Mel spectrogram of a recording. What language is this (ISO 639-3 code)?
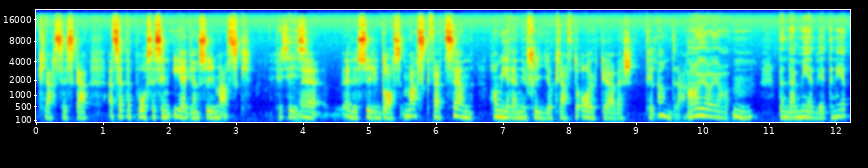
swe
